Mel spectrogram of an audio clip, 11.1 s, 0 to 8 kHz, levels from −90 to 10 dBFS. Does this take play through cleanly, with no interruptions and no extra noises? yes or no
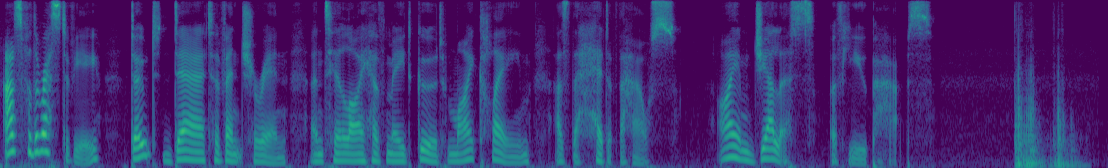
no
